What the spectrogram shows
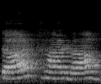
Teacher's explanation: जब हम टा, ठा, डा बोलते हैं तो मूर्धा से ध्वनि स्पर्श होते हुए बाहर आती है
